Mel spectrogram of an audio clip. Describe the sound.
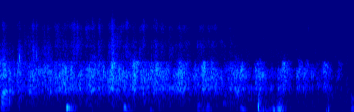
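A crowd applauds steadily, a dense wash of many hands clapping at once that holds at an even level for several seconds, with a few low murmurs of voices underneath. The applause is for a speaker about to give a lecture at Café Weltsmerts.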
